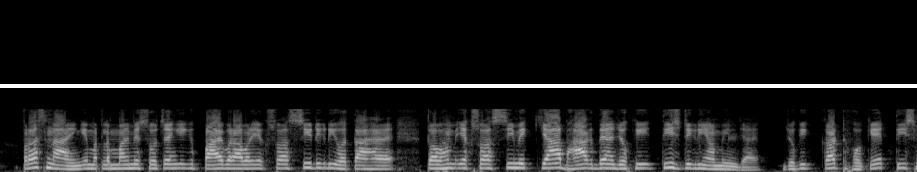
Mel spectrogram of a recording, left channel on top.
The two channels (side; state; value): left; silent; digital silence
